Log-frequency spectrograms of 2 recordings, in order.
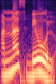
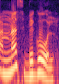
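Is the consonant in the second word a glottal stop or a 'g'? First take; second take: glottal stop; g. First: The second word has a glottal stop in the middle. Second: The second word has a 'g' sound in the middle. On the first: "কফকে যেহেতু হামজা" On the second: "অথবা গইন উচ্চারণ করে"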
